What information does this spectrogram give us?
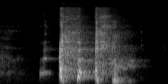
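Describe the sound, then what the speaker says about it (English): A man coughs during a sports postgame broadcast, a short throat-clearing sound followed by two hard, close coughs, loud and dry against otherwise silent air. "I need to cough."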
